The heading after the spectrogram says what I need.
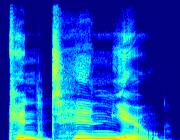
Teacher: The primary stress here is on the second syllable.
